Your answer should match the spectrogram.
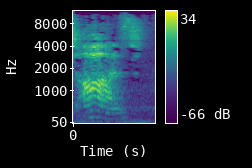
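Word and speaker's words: Oz (עז): And then that's a Hebrew word that's pronounced Oz.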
